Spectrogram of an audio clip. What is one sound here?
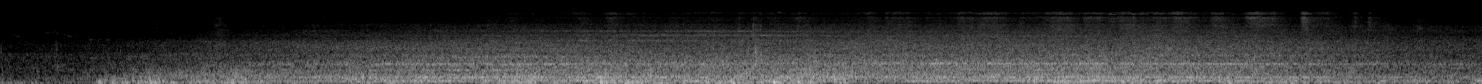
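A train rumbles past on an elevated track nearby, rising and then slowly fading.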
